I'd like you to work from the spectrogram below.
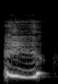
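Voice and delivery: quick loud, high laugh; short explosive laugh; real laugh. Real, not acted. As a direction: burst out in a high cackle. Cracks up at own joke.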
